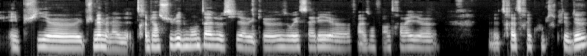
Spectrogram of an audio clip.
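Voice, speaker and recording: A woman talks in a fairly low pitch with a dark, mellow tone and monotone, flat intonation. Her loudness swings widely, and the sound is dry and close with no echo. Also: moderate pace. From Corsica. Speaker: musician. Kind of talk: interview. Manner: halting.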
